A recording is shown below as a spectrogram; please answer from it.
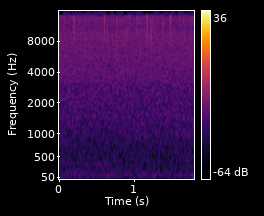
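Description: Heavy rain pours down in a dense, uniform roar of drops striking surfaces, faint and continuous without a break.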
